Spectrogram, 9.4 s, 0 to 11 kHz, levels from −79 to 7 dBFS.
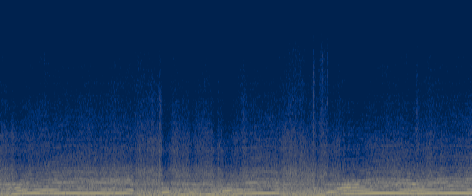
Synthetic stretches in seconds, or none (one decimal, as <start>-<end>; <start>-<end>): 0.0-9.4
